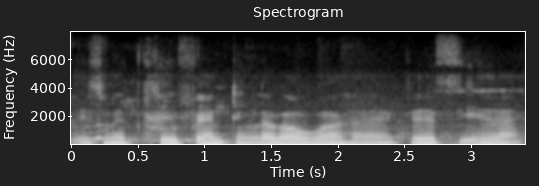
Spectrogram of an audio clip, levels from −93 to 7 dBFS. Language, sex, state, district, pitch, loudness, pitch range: Hindi, male, Bihar, West Champaran, 165 Hz, -14 LUFS, 160-165 Hz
